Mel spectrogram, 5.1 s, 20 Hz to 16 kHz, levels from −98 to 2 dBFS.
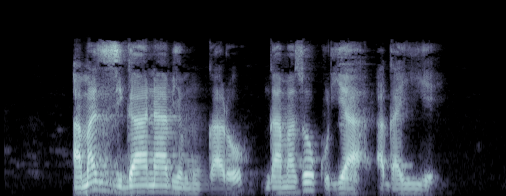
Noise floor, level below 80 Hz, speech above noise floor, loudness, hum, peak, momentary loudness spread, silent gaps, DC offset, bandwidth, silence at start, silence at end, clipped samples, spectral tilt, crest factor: -85 dBFS; -56 dBFS; 66 dB; -19 LUFS; none; -2 dBFS; 11 LU; none; under 0.1%; 7.6 kHz; 0.75 s; 0.75 s; under 0.1%; -3 dB/octave; 20 dB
